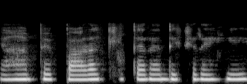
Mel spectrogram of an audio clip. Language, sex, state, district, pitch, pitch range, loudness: Hindi, female, Bihar, East Champaran, 235 Hz, 230-240 Hz, -15 LUFS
